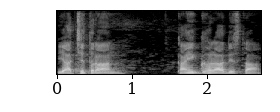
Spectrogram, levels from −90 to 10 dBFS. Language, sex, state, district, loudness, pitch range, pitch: Konkani, male, Goa, North and South Goa, -14 LUFS, 110-145 Hz, 135 Hz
